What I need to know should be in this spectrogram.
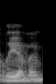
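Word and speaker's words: Leomund: But Lakofka has a soft place in my heart too, because he's the guy that created Ledman and all the Ledman spells, right? Yeah, I pronounce it Leoman, but yeah.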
